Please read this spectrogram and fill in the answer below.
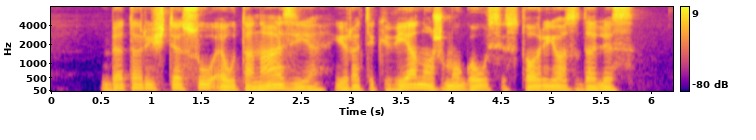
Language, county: Lithuanian, Šiauliai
